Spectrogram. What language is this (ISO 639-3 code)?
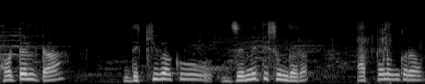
ori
